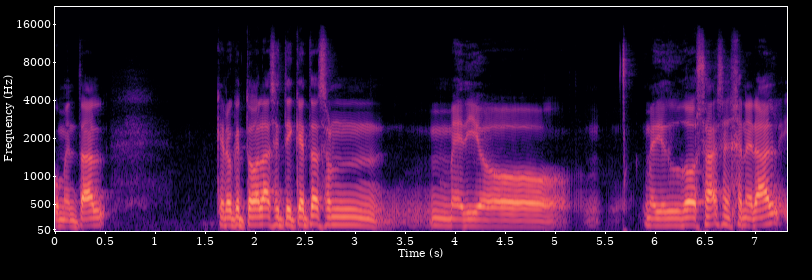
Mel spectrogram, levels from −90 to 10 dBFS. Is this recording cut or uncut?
uncut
